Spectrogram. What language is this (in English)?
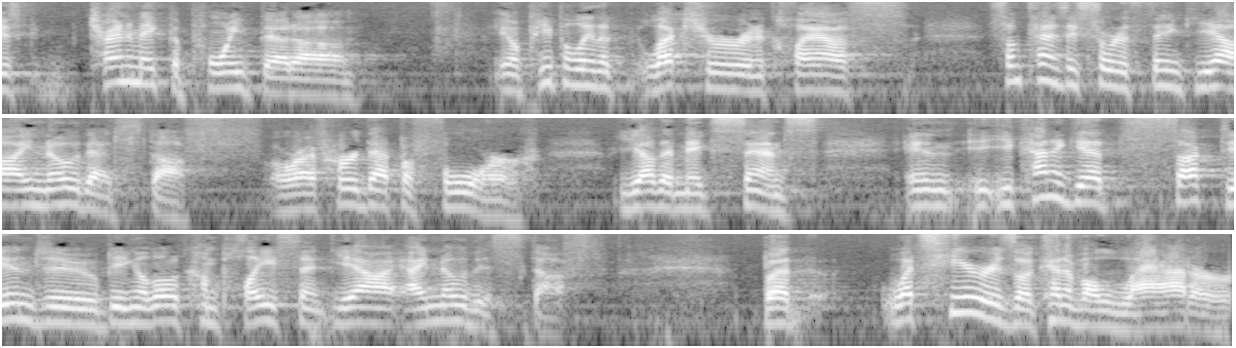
English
